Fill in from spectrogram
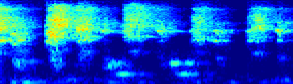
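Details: A spotted owlet (Athene brama) gives its 'churr, churr' call, a harsh, high screeching chatter of about five rasping notes in quick succession, with no other sounds.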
